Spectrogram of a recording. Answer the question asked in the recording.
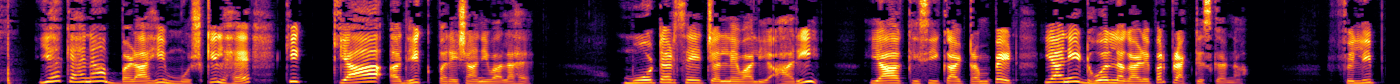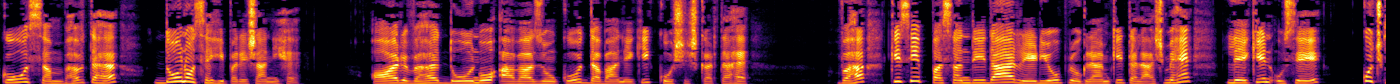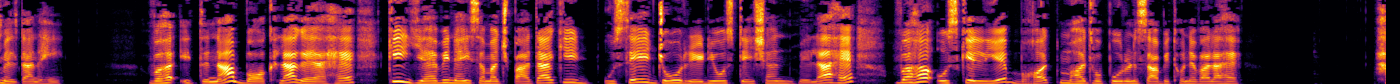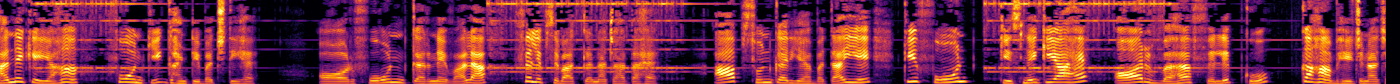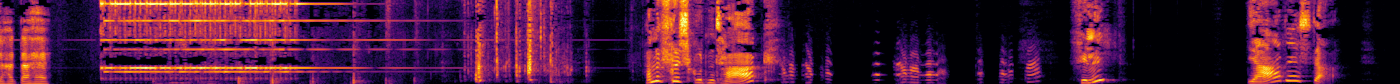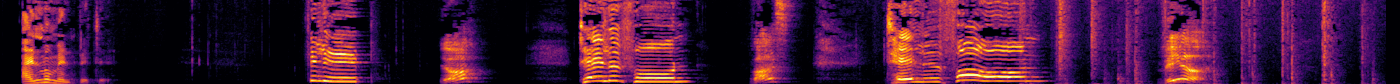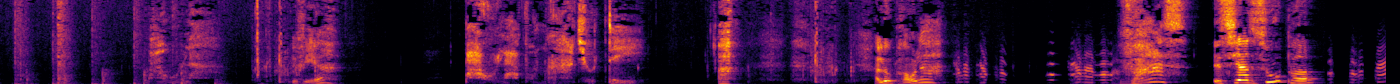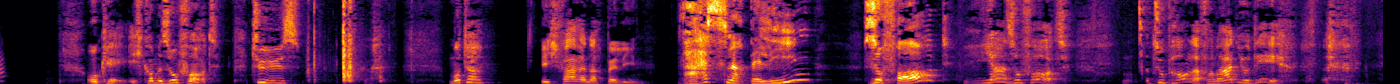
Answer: Paula नाम की एक औरत का फोन है और वह गाडियो डे नाम के प्रसारण केंद्र में काम करती है वह चाहती है कि Philip Berlin आ जाए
